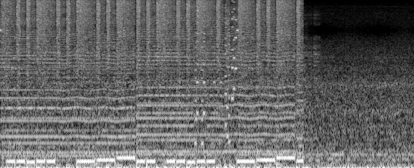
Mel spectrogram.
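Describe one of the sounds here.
Beeping chiptune video game music plays.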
